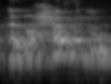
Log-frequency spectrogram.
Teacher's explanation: huruf ha ni sifat dia paling besar adalah sifat hamas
